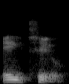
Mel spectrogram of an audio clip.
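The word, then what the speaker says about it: A²: so we say like A2, like A squared, right? So it's pronounced A2, but it's A with a exponential sign two, right?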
